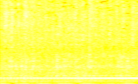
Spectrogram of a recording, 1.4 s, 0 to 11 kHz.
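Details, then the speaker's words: Harbor Freight Central Machinery 14-inch band saw running after replacing stock belt with Accu-Link link belt; even low hum, steady mid tone, no thumping or wobble; much smoother, a lot less vibration. "okay so here it is running after the link belt install seems to be much smoother it does feel better a lot less vibration"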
